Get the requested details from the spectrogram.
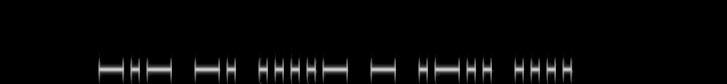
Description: Morse code, heard as a keyed tone, about 15 wpm, 700 Hz. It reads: KN4TLH
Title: USA Call Signs - 6 Characters - Repeated 3x - 15wpm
